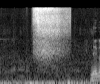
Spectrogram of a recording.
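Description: A short hissing whoosh, just under a second long, from the sound effect of an on-screen subscribe-button animation, over the steady background noise of an open-air car market. A man's voice starts near the end.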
